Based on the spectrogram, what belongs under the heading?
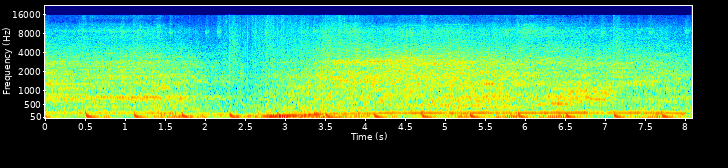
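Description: An off-road 4x4's engine held at high revs, dropping away about two seconds in and climbing back up over the next second. Background music with a steady beat plays over it.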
